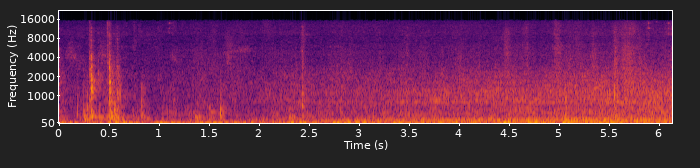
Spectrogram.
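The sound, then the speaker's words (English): A door opens and shuts, a few clicks and knocks from the latch and handle over a steady rumble, with faint shuffling afterwards and indistinct voices in the background. “I'll get the door, Mum.”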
